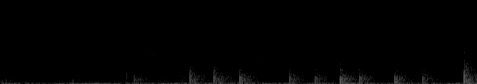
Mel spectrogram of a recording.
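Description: Marker strokes squeak and scratch across a writing surface in short, uneven bursts, close and fairly faint, with no voice over them.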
